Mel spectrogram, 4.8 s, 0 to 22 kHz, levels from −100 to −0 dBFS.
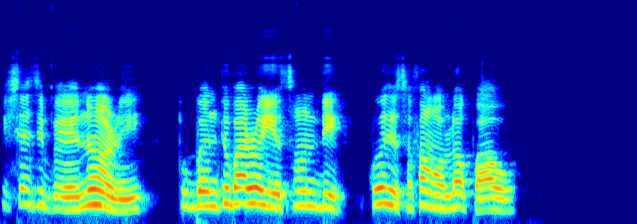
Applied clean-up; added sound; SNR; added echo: neural mask model Resemble Enhance denoiser.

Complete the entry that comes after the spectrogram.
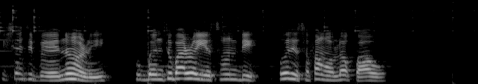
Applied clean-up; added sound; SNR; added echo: neural mask model RNNoise.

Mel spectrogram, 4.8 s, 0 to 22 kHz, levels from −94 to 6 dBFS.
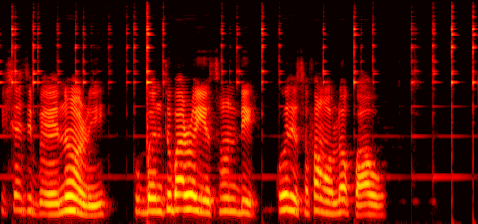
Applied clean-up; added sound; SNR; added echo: none; Chink, clink; 15 dB; none.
